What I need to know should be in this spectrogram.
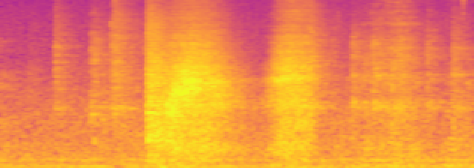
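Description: A young man exhales a long breath.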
